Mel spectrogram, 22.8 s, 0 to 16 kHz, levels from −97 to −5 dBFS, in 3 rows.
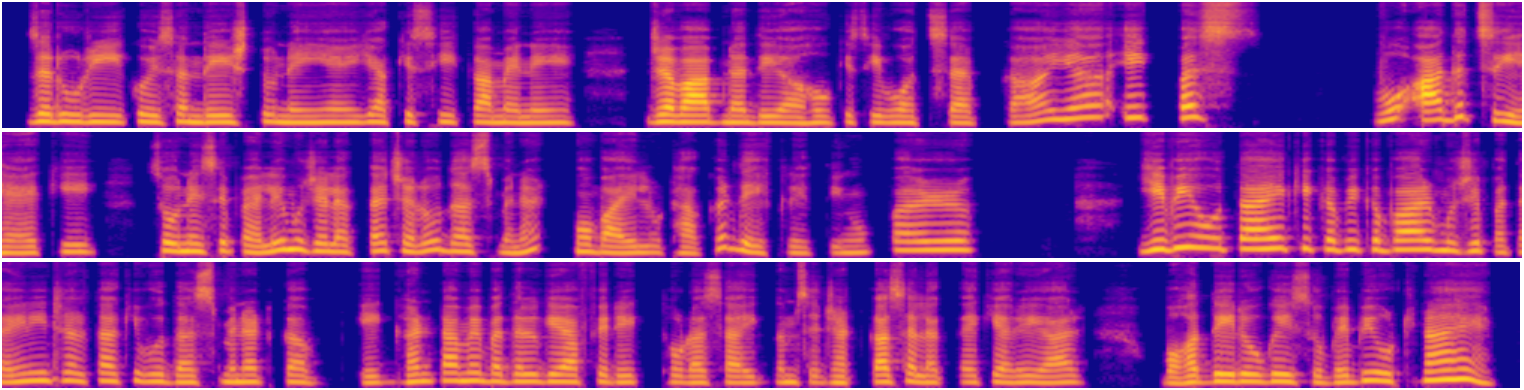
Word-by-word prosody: ज़रूरी 205 -2 +2
कोई 200 -2 0
संदेश 190 -1 0
तो 205 - -3
नहीं 180 -1 -1
है 185 0 -1
या 195 +1 -1
किसी 205 -1 -5
का 190 -1 +2
मैंने 180 0 -2 0.4
जवाब 195 -1 +7
ना 185 - +2
दिया 180 -1 -1
हो 175 +2 -2
किसी 195 0 -6
व्हाट्सएप 180 -1 -3 0.2
का 185 +4 -1
या 300 +5 0
एक 325 -1 +1 0.2
बस 325 -1 +4 0.8
वो 265 - +2
आदत-सी 255 - +6
है 175 -1 -1
कि 200 -2 -5 0.3
सोने 220 -2 +3
से 235 - -2
पहले 205 +1 0
मुझे 255 -5 +2
लगता 205 +1 -2
है - - -1
चलो 230 +2 -1
10 210 -4 -2
मिनट 195 - -4 0.2
मोबाइल 180 -3 0
उठाकर 175 - -6
देख 190 -7 -2
लेती 170 0 -11
हूँ। 175 +1 -6
पर 255 +1 +1 0.9
ये 270 - +7
भी 320 - +6
होता 300 -3 +2
है 290 +1 +6
कि 295 +1 -2
कभी-कभार 265 0 +2
मुझे 230 -2 0
पता 190 -1 -7
ही 200 - 0
नहीं 235 +1 +1
चलता 225 -1 -2
कि 225 - -8
वो 210 0 -2
10 190 -2 -1
मिनट 195 -1 -1
कब 190 -4 -3 0.2
1 180 +1 -5
घंटा 215 +3 +2
में 230 0 +1
बदल 210 -1 0
गया, 205 -1 +2
फ़िर 195 -1 -5
एक 190 -1 -4
थोड़ा-सा 180 -1 -2
एकदम 180 +2 -5
से 185 - -5
झटका-सा 195 +4 0
लगता 190 0 -5
है - - -3
कि 195 - -4
अरे 185 0 -2
यार! 180 +1 -2 0.4
बहुत 180 +3 +2
देर 215 +1 +4
हो 210 - +3
गई 210 0 +2
सुबह 185 -1 -4
भी 240 +5 0
उठना 245 +3 +3
है, 275 - +4
200 Hz, 210 wpm, -22 LUFS, 185-230 Hz, 0.9 s, जवाब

